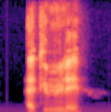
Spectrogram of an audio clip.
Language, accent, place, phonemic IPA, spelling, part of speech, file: French, France, Lyon, /a.ky.my.lɛ/, accumulais, verb, LL-Q150 (fra)-accumulais.wav
- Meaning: first/second-person singular imperfect indicative of accumuler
